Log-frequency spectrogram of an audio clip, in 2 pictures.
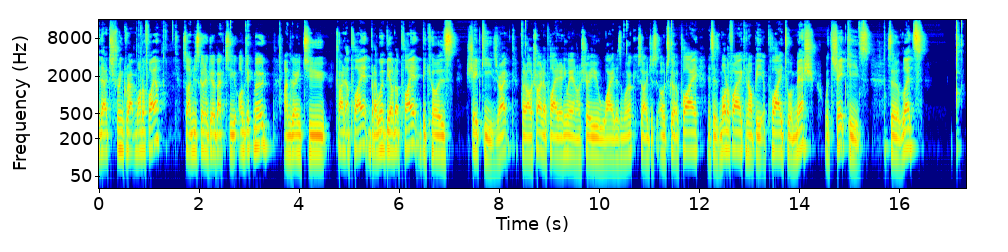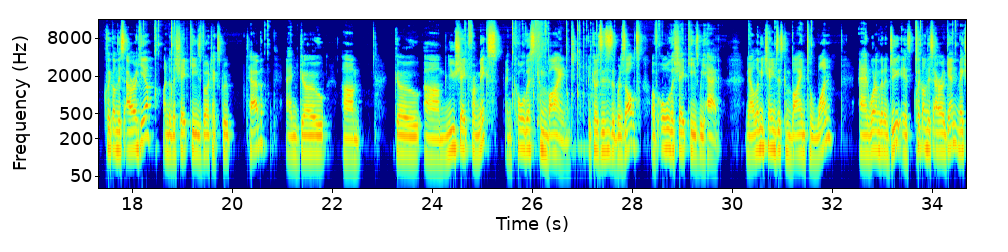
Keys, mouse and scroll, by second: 0.9 middle click, 2.6 click, 3.5 middle click, 8.4 click, 10.5-14.2 drag, 15.2 click, 17.1 click, 18.4 click, 20.7-24.9 drag, 25.6-27.8 drag, 30.2 click, 31.5 click, 33.6-34.1 drag.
